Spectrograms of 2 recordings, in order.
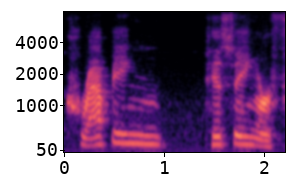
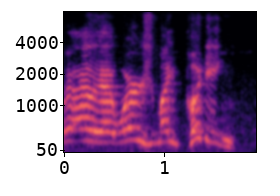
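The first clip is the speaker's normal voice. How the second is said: put-on doddering, shuffling old-man voice, higher pitch; 8 semitones higher than usual. Imitating an eighty-year-old husband shuffling around the house: imitating a shuffling old man. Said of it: "he's shuffling around like Joe Biden, just going".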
